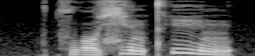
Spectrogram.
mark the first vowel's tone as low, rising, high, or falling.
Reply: rising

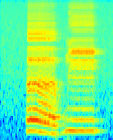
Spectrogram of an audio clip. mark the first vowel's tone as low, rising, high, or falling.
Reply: falling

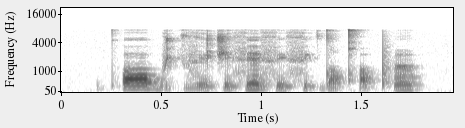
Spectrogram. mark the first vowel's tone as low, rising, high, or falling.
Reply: high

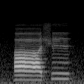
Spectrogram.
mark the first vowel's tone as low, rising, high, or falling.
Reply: low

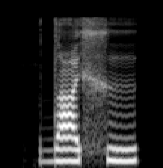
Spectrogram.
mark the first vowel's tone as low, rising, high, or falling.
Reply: low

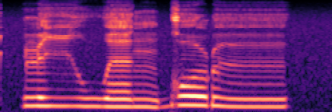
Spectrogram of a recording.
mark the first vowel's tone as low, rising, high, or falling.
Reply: high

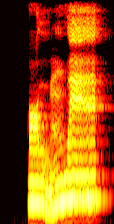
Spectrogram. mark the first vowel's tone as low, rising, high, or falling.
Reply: low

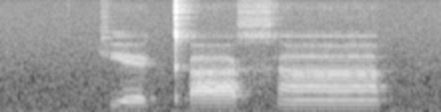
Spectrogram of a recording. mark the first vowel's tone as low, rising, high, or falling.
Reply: low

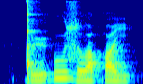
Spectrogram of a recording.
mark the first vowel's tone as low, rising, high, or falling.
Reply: rising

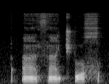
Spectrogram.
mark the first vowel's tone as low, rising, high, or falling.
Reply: falling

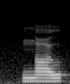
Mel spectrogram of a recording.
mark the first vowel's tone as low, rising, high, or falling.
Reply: high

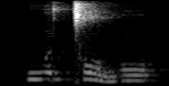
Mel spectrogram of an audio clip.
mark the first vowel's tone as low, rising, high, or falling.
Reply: high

